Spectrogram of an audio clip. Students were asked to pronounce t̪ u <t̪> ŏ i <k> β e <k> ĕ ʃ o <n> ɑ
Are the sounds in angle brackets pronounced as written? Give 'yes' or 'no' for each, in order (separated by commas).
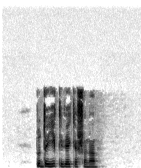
no, yes, yes, yes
